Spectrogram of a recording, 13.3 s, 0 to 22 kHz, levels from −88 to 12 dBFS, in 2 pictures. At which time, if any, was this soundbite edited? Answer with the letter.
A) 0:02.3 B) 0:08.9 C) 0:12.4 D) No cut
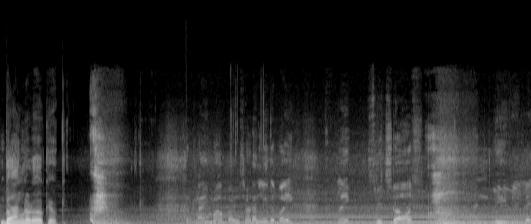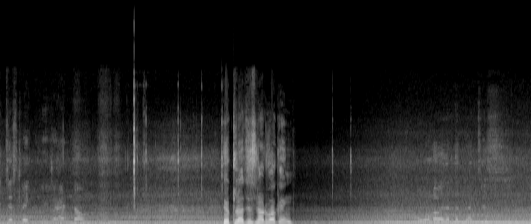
A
